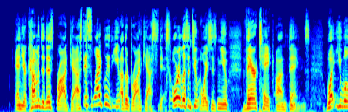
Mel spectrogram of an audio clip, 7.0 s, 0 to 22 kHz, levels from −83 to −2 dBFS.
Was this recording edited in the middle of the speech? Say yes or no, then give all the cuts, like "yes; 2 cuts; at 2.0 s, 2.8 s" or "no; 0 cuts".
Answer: yes; 4 cuts; at 2.4 s, 3.2 s, 4.0 s, 4.3 s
